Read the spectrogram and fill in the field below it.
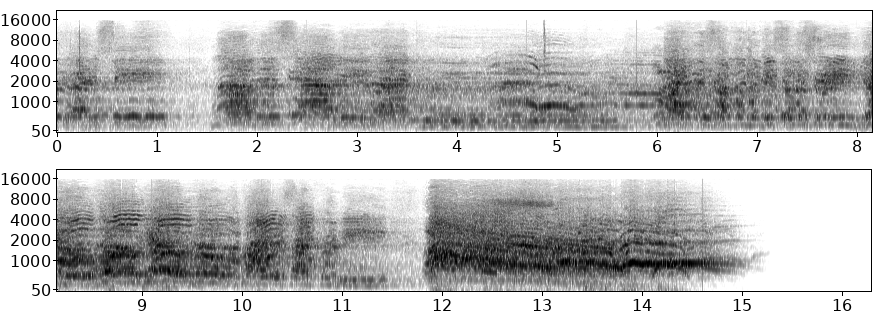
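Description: A large choir of young men and women sings loudly together in a big echoing hall.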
